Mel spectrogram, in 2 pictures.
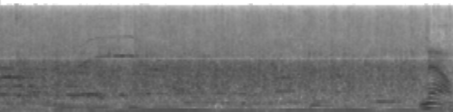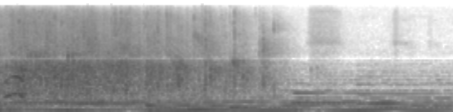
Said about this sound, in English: Can you give the Lord a shout, a hand clap?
